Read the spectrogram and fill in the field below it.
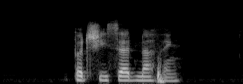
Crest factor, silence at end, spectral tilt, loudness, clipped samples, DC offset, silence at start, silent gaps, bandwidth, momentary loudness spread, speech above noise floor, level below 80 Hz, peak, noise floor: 20 dB; 0.65 s; -4.5 dB/octave; -23 LUFS; under 0.1%; under 0.1%; 0.75 s; none; 8.2 kHz; 10 LU; 48 dB; -64 dBFS; -6 dBFS; -70 dBFS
